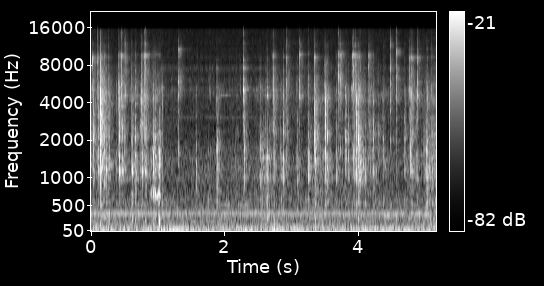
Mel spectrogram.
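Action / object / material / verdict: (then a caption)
tap / plastic mechanical keyboard / plastic / none. Fingertips of both hands type rapidly on the keys of a black plastic K28 mechanical keyboard with RGB backlight and a wrist rest. A dense, uneven stream of short, bright plastic clicks and clacks follows, each dying away almost at once. A faint steady low tone runs underneath.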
